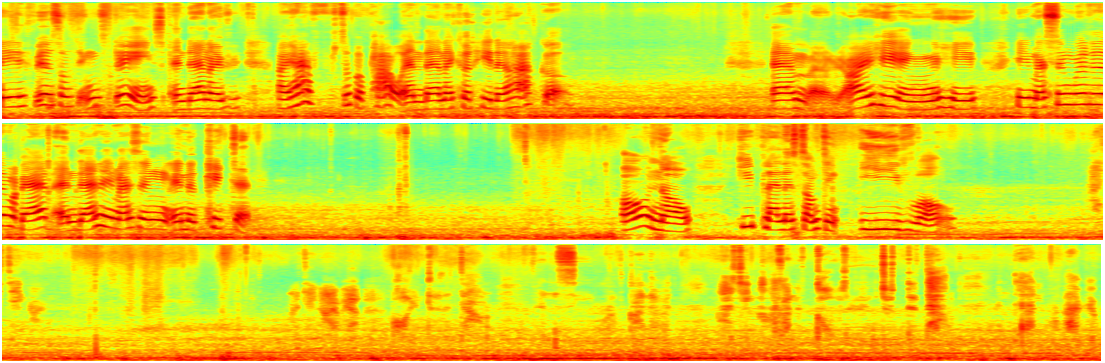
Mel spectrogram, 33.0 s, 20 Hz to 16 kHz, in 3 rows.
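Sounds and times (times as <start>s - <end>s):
road and engine rumble: 0.0s - 33.0s
person whispering: 21.9s - 22.5s, 24.9s - 33.0s.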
